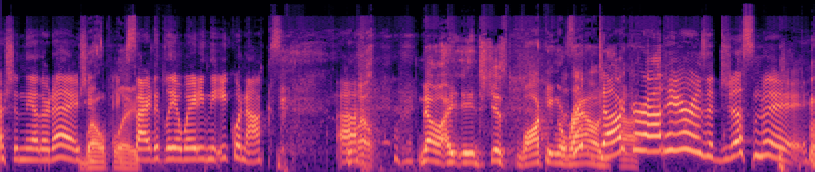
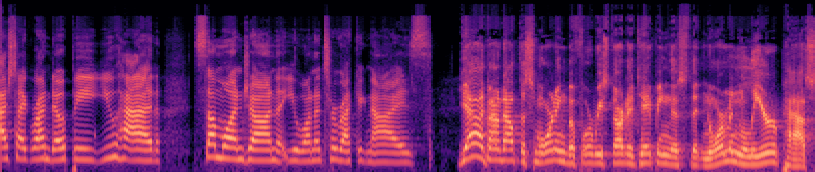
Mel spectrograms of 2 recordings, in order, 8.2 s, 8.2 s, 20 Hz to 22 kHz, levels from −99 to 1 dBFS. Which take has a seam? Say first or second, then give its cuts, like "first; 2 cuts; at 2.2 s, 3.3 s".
second; 1 cut; at 4.8 s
